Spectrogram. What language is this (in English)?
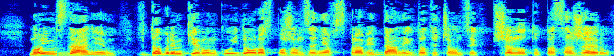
Polish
